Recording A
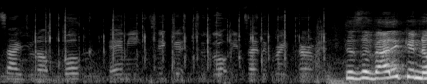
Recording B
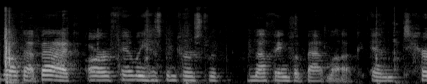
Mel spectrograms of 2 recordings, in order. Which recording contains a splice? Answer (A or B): A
